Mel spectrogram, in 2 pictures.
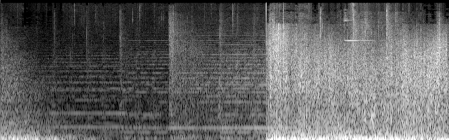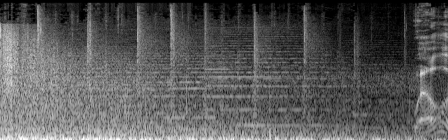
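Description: Nuclear warhead exploding in the video game RimWorld: after a quiet stretch, a sudden deep boom erupts into a sustained rumbling roar, with a voice talking over it.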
